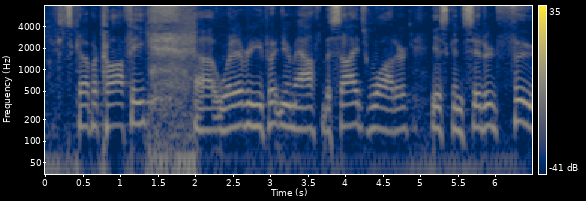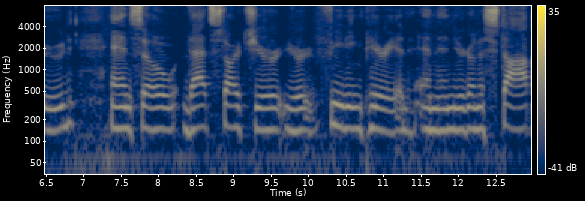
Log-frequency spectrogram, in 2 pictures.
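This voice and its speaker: A fairly high-pitched man's voice, fairly slow and monotone, with flat intonation and noticeable background noise. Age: 80s+. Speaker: physician. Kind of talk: lecture. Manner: halting, many fillers.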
